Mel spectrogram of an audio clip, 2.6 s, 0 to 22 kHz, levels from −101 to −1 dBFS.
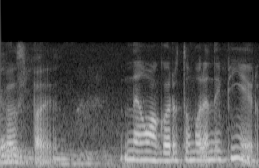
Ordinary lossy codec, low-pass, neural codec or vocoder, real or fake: none; none; none; real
